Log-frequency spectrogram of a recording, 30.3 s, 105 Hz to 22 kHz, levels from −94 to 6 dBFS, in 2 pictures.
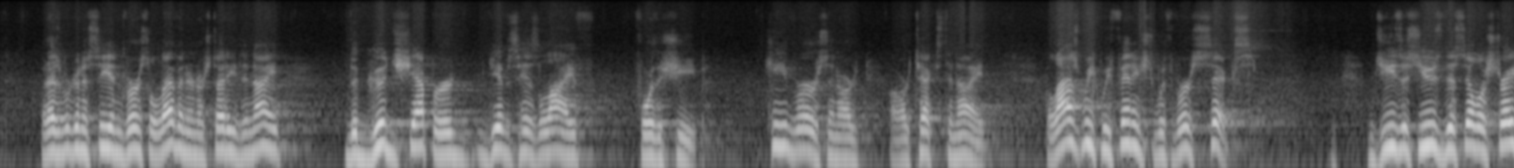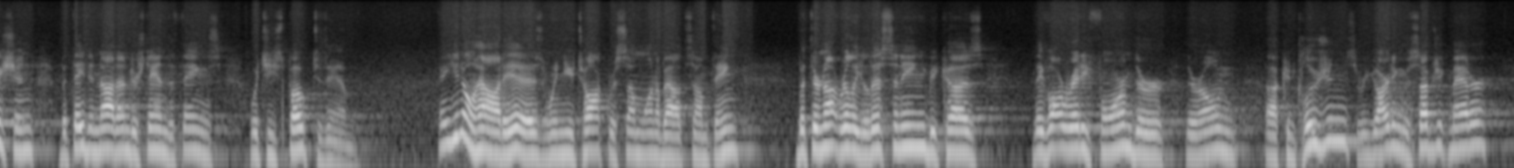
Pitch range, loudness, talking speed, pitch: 155-195 Hz, -22 LUFS, 165 wpm, 175 Hz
